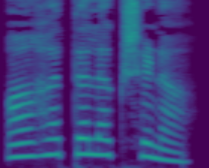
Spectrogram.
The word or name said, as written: ಆಹತಲಕ್ಷಣ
